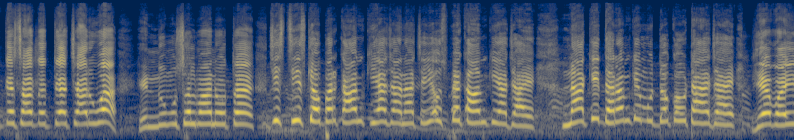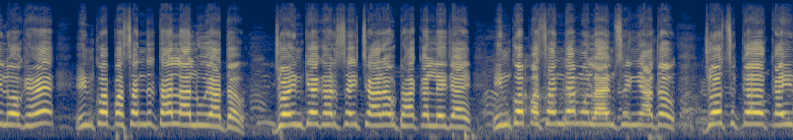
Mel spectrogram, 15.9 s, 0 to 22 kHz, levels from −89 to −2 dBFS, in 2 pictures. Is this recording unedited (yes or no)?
no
